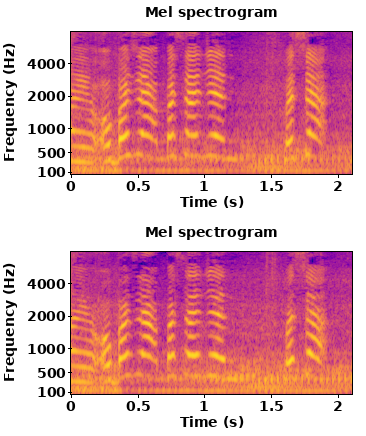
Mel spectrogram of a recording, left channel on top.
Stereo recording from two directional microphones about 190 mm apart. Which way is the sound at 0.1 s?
20° left (ahead or behind).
